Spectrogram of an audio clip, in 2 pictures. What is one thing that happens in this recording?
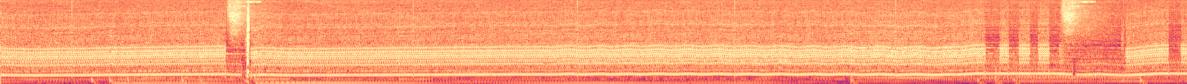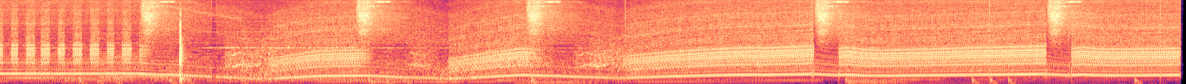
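A car engine hums steadily at high revs, dipping and rising in pitch.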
